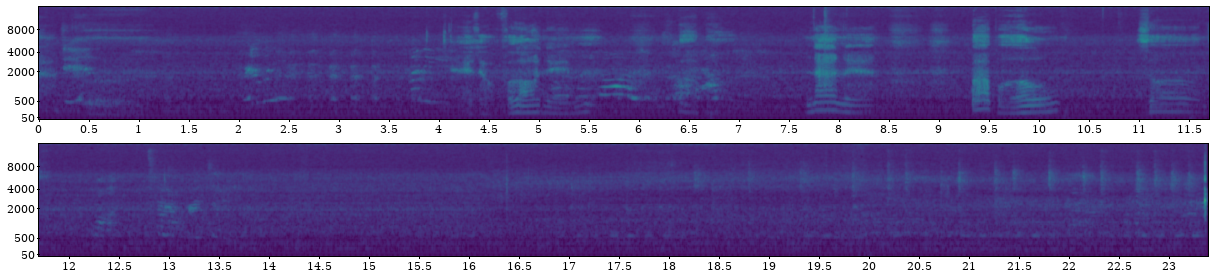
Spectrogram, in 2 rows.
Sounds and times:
Music: 17.4s - 23.3s.

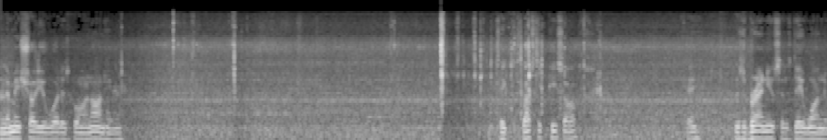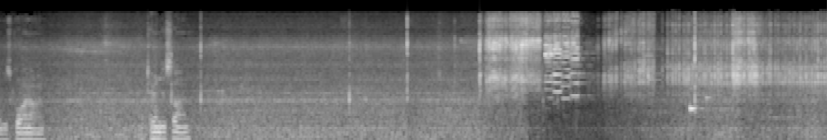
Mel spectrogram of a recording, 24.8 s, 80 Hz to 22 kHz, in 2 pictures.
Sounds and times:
Speech: 0.0s - 1.9s, 7.4s - 8.7s, 10.3s - 13.1s, 14.6s - 15.3s.

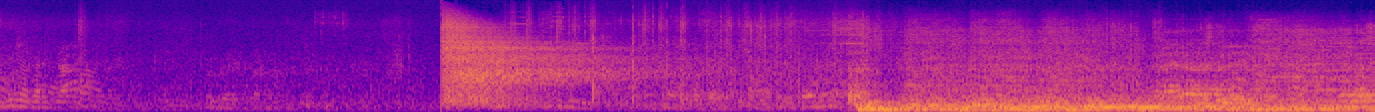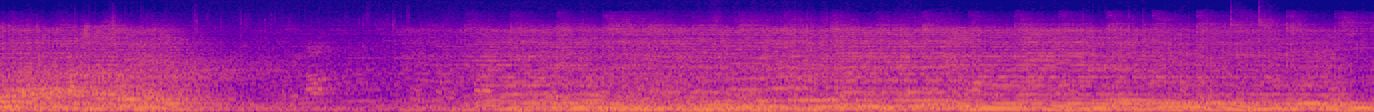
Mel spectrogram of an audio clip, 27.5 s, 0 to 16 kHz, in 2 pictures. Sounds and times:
Music: 8.6s - 27.4s
Speech: 11.5s - 15.7s.

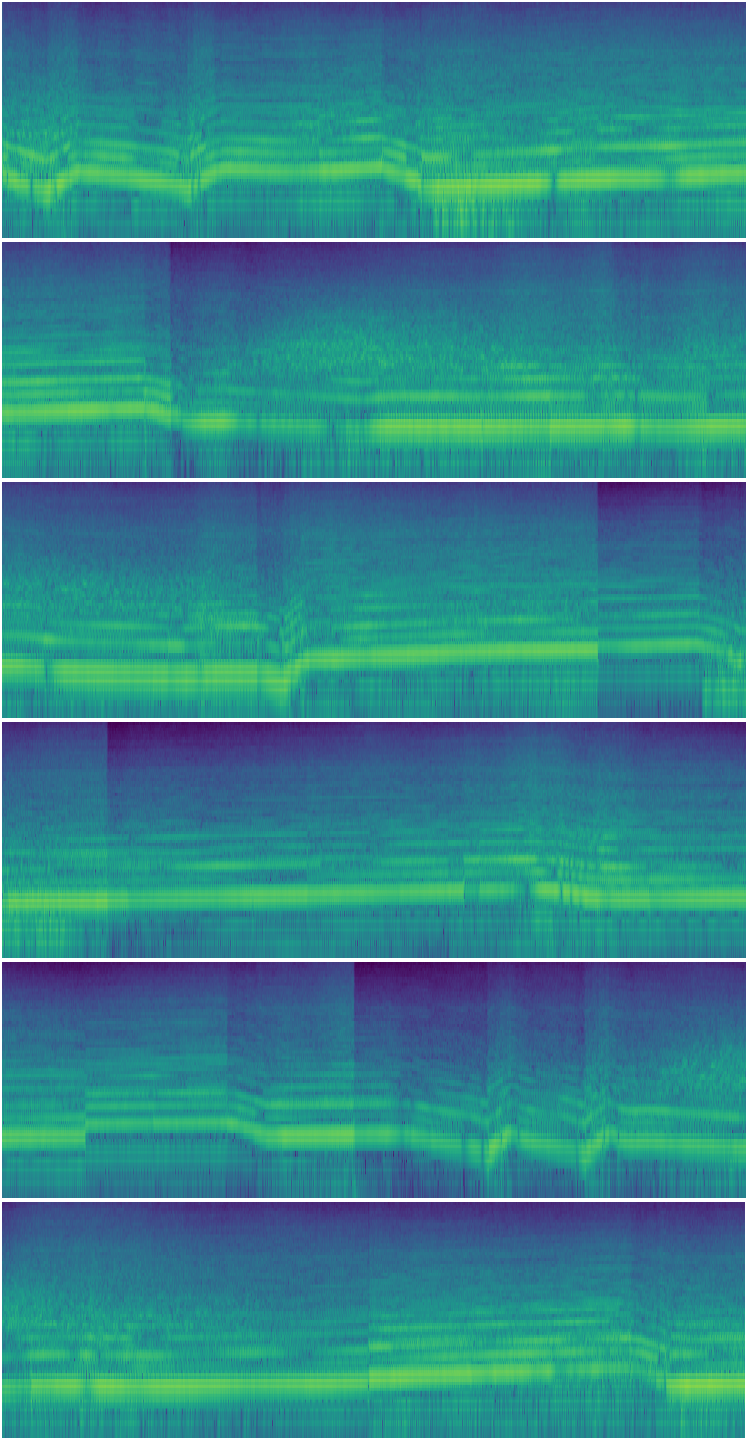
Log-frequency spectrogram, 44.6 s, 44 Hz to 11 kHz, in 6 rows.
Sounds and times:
Skidding: 2.7s - 19.5s, 34.6s - 40.8s.

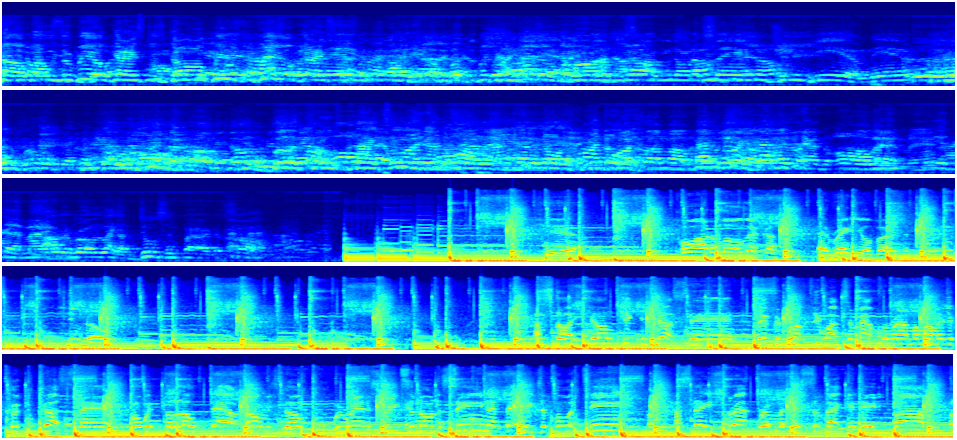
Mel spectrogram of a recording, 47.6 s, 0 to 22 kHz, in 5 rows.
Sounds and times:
Speech: 0.0s - 22.4s, 24.5s - 24.9s, 25.8s - 29.7s
Music: 22.5s - 47.6s.

